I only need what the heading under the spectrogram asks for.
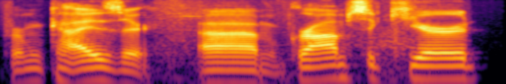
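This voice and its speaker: A man's voice: lowish voice, steady tone, slow pace, a bit bright, smooth. A man doing color commentary on a video game match, casual and sarcastic, calling his partner bro.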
